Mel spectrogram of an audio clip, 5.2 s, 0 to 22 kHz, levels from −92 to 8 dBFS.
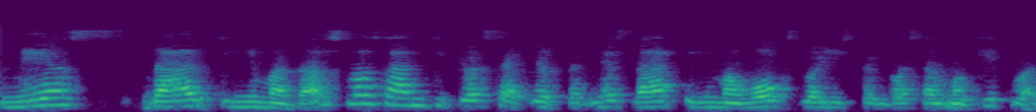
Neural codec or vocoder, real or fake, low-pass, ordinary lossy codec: vocoder, 44.1 kHz, 128 mel bands, Pupu-Vocoder; fake; 7.2 kHz; MP3, 32 kbps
